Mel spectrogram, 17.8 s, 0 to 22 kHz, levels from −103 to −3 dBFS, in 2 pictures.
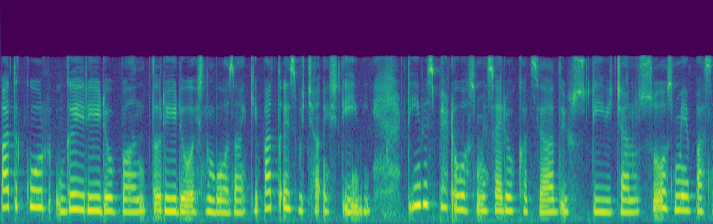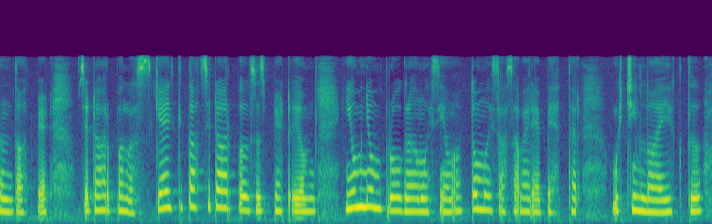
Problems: none marked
